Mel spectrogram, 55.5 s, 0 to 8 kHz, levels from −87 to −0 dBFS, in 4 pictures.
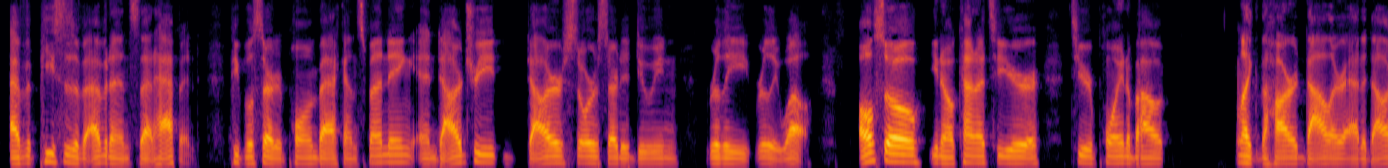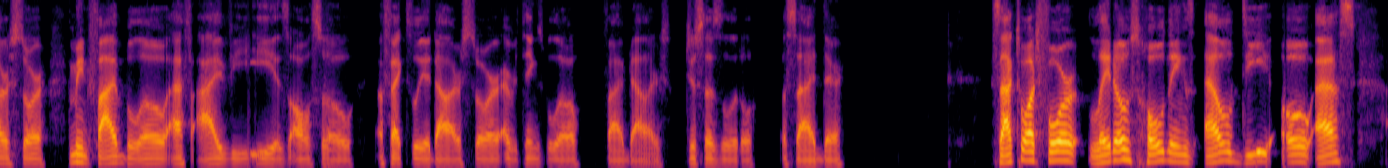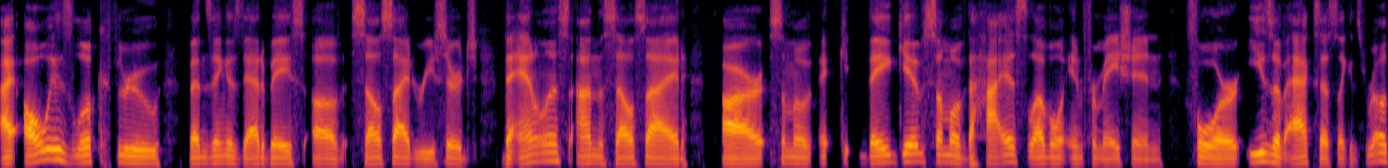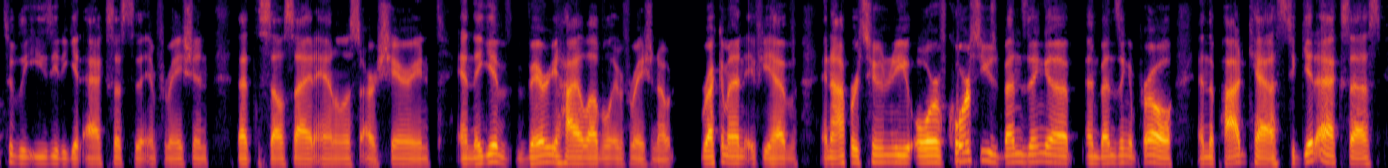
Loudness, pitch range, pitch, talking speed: -23 LUFS, 95-120 Hz, 105 Hz, 160 wpm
